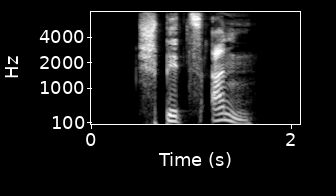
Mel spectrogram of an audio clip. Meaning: 1. singular imperative of anspitzen 2. first-person singular present of anspitzen
- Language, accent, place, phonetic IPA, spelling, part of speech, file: German, Germany, Berlin, [ˌʃpɪt͡s ˈan], spitz an, verb, De-spitz an.ogg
